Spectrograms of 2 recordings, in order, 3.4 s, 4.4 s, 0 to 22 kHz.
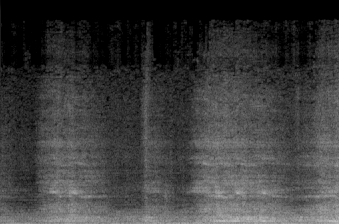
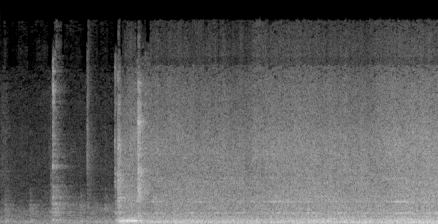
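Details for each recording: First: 1982 Kenmore 110.86171 dryer, about 43 years old, motor turned slowly by hand: dry, raspy squeak, owner suspects a worn motor bearing; belt idler tensioner also tight; motor, idler and drum seal later replaced. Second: 1982 Kenmore 110.86171 dryer on air-fluff test run after replacing motor, belt idler and rear drum seal, which had squeaked as if seizing; drum builds to a steady, even rumble at full speed, no squeal or thumping, running normally.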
